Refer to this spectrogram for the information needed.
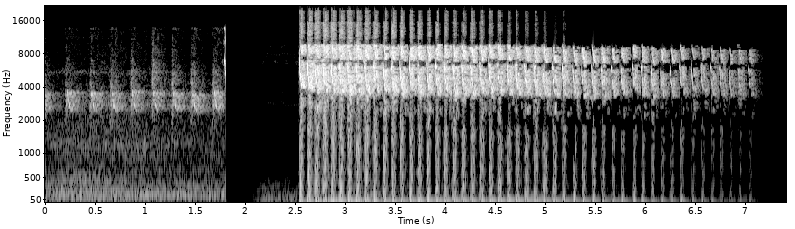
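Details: Cililin song in a dense, rapid-fire run: a short stretch of quick chirps, a brief silence, then a loud, fast rattling volley of high buzzy notes repeated nearly four per second before stopping abruptly.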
